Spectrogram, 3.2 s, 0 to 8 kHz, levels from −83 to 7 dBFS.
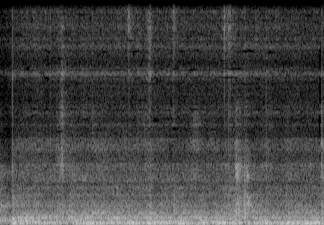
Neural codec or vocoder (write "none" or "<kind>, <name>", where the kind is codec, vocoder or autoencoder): codec, ZipCodec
